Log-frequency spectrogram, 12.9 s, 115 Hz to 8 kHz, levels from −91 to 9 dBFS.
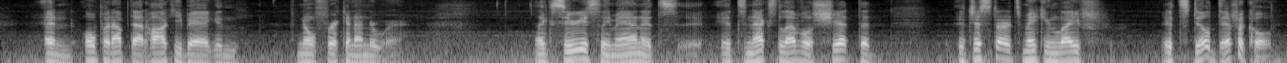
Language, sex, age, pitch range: English, male, 30-49, 100-120 Hz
